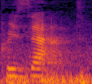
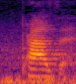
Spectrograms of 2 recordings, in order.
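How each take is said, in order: First: The stress is on the second syllable. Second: The stress is on the first syllable. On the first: It means to give something to someone. "when the stress is on the back" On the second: It is a gift. "when the stress is on the front"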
